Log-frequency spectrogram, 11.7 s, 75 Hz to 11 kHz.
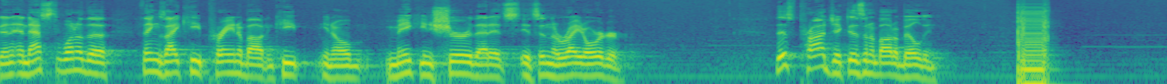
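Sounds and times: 
speech: 0:00.0 - 0:06.3, 0:07.8 - 0:09.5
harsh buzzer blast: 0:10.2 - 0:10.8.

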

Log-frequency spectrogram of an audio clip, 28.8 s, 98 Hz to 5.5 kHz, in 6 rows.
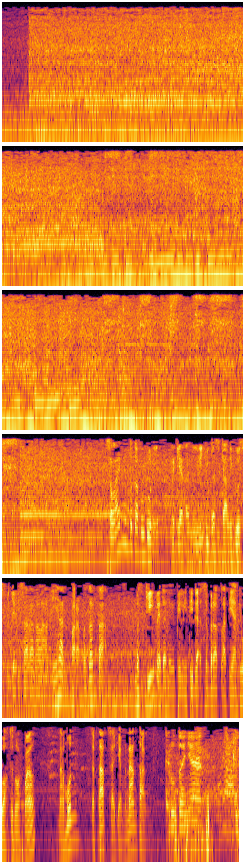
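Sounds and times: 
around fifty jeep engines idling at an off-road gathering: 0:00.0 - 0:24.0
speech: 0:16.6 - 0:28.8.

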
